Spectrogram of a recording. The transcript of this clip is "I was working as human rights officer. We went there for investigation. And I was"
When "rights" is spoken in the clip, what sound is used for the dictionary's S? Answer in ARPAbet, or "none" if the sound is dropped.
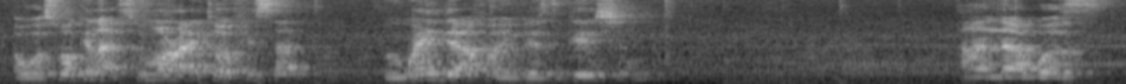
none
